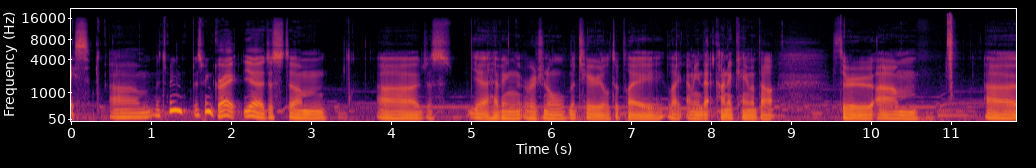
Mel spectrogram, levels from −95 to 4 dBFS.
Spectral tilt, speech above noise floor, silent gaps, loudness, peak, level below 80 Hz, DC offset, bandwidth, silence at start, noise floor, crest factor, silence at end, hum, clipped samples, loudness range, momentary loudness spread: -6 dB/octave; 20 dB; none; -31 LUFS; -12 dBFS; -42 dBFS; under 0.1%; 16 kHz; 0 s; -50 dBFS; 18 dB; 0 s; none; under 0.1%; 2 LU; 10 LU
